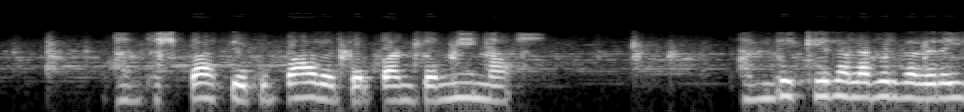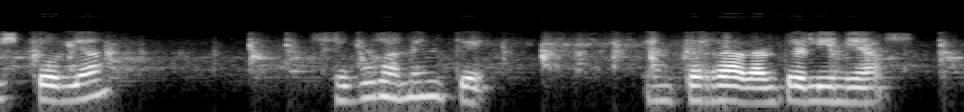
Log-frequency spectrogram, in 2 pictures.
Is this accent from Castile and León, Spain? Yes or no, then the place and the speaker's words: yes; Soria, Castile and León, Spain; tengo 28 años y soy de Soria, España. Y desde esta poética tierra os envío este poema.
